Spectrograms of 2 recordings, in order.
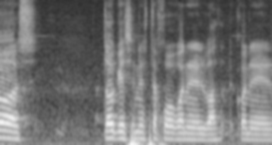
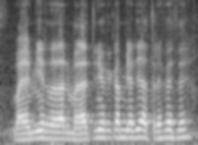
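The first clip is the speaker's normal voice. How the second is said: ordinary talk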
